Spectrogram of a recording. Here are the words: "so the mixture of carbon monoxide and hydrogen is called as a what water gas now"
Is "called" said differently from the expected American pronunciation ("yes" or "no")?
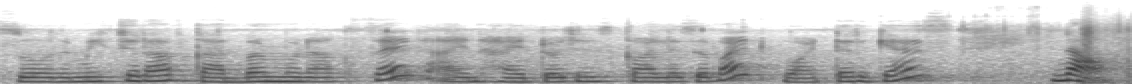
yes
